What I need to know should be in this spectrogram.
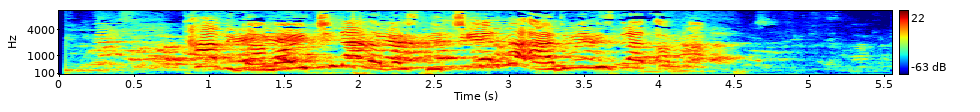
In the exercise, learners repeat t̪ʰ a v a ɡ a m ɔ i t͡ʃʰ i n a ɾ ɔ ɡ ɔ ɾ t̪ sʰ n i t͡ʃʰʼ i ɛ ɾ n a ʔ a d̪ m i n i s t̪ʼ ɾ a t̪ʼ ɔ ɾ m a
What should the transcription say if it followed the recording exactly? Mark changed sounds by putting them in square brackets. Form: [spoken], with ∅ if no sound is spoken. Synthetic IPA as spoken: t̪ʰ a v [i] ɡ a m ɔ i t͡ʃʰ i n a ɾ ɔ ɡ ɔ ɾ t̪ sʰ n i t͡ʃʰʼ i ɛ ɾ [m] a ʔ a d̪ m i n i s t̪ʼ ɾ a t̪ʼ ɔ ɾ m a

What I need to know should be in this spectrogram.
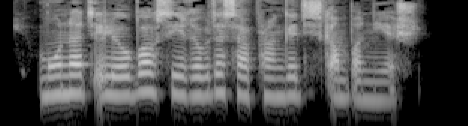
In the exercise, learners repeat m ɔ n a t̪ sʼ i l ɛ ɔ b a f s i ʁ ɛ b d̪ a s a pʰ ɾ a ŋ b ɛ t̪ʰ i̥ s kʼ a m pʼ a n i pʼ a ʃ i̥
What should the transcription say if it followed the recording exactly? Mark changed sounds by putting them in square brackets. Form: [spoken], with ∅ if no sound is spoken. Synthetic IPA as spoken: m ɔ n a t̪ sʼ i l ɛ ɔ b a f s i ʁ ɛ b d̪ a s a pʰ ɾ a ŋ [ɡ] ɛ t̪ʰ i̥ s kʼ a m pʼ a n i [∅] a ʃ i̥

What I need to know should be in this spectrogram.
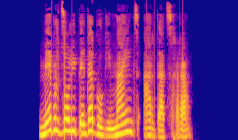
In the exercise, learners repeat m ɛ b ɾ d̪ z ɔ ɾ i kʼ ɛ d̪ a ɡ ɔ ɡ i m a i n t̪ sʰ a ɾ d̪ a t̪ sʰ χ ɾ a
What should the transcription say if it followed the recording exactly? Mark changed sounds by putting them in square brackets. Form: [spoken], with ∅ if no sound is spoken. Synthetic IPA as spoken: m ɛ b ɾ d̪ z ɔ [l] i [pʼ] ɛ d̪ a ɡ ɔ ɡ i m a i n t̪ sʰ a ɾ d̪ a t̪ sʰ χ ɾ a

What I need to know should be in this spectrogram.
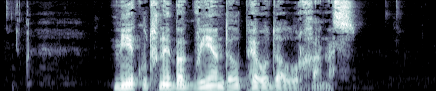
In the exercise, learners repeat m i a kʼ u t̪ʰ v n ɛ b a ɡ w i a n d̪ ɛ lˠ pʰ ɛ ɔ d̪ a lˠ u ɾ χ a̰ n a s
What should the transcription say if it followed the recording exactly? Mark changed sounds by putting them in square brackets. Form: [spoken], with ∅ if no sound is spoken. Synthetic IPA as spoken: m i [ɛ] kʼ u t̪ʰ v n ɛ b a ɡ w i a n d̪ ɛ lˠ pʰ ɛ ɔ d̪ a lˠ u ɾ χ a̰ n a s

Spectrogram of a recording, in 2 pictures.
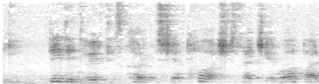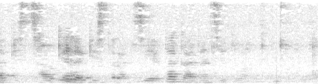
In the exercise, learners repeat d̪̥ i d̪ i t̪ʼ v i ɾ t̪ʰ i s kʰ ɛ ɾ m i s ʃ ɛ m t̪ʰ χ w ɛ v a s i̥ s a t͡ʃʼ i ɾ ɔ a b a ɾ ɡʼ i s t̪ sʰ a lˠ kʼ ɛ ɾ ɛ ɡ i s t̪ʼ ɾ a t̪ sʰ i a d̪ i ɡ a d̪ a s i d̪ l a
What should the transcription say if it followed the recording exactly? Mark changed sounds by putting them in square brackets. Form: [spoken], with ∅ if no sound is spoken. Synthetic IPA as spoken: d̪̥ i d̪ i t̪ʼ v i ɾ t̪ʰ i s kʰ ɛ ɾ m i s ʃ ɛ m t̪ʰ χ w ɛ v a [ʃ] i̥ s a t͡ʃʼ i ɾ ɔ a b a ɾ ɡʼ i s t̪ sʰ a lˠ kʼ ɛ ɾ ɛ ɡ i s t̪ʼ ɾ a t̪ sʰ i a d̪ [a] ɡ a d̪ a s i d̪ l a

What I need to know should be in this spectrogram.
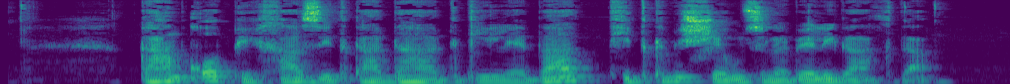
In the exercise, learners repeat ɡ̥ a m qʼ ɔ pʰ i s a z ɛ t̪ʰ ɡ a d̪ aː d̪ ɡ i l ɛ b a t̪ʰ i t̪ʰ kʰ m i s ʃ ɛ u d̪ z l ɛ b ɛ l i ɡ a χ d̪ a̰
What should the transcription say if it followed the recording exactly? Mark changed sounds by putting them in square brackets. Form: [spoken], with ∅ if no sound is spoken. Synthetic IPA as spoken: ɡ̥ a m qʼ ɔ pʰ i [χ] a z [i] t̪ʰ ɡ a d̪ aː d̪ ɡ i l ɛ b a t̪ʰ i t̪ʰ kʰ m i s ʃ ɛ u d̪ z l ɛ b ɛ l i ɡ a χ d̪ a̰

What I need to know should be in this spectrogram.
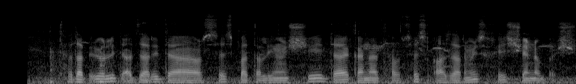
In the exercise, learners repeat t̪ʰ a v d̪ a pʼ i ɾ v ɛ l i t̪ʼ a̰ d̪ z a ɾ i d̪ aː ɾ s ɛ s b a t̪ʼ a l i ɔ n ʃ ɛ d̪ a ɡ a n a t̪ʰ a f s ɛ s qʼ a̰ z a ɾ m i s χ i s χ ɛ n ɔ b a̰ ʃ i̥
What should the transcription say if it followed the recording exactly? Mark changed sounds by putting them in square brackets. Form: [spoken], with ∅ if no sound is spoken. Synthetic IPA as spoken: t̪ʰ a v d̪ a pʼ i ɾ v ɛ l i t̪ʼ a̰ d̪ z a ɾ i d̪ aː ɾ s ɛ s b a t̪ʼ a l i ɔ n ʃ [i] d̪ a ɡ a n a t̪ʰ a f s ɛ s qʼ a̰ z a ɾ m i s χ i s [ʃ] ɛ n ɔ b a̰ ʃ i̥

